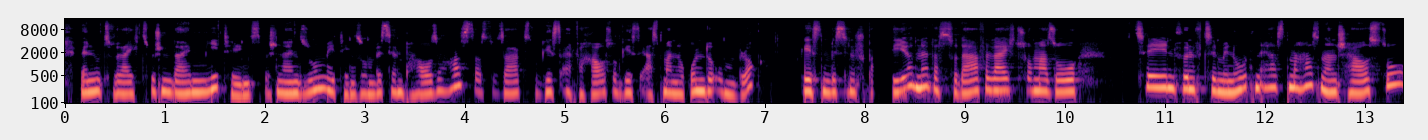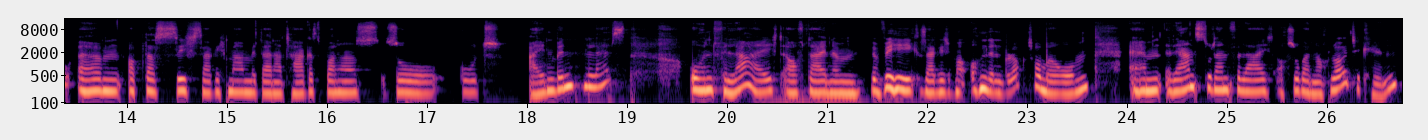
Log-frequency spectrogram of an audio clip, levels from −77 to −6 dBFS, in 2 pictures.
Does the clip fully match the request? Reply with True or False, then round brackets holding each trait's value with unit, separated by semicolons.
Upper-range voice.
True (195 Hz)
